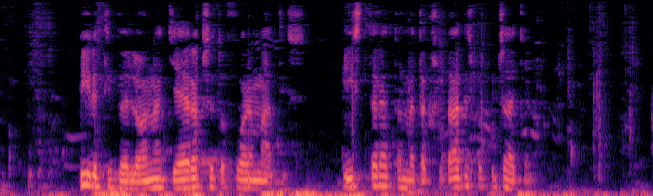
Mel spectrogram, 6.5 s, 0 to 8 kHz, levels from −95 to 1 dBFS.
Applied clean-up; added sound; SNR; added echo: classical method WPE with log-MMSE.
